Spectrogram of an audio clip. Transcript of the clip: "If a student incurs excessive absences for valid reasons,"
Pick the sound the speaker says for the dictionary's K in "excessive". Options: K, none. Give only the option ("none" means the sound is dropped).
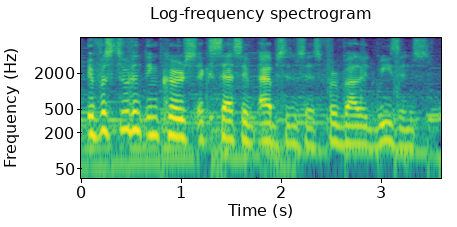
K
